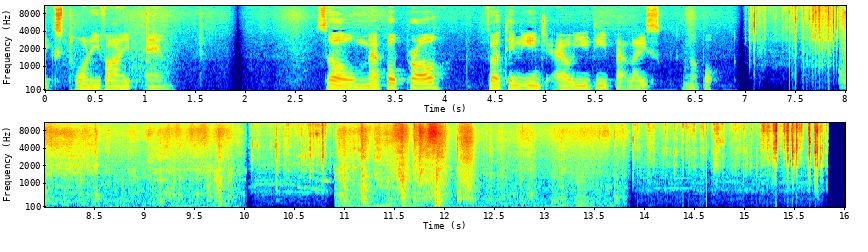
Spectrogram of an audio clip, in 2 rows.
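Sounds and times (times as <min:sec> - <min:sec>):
packaging crinkling and rustling: 0:13.7 - 0:15.9.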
